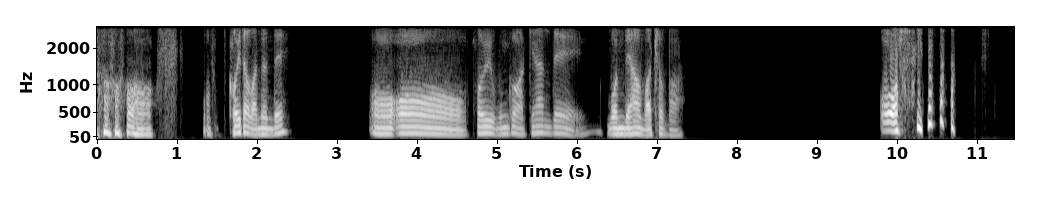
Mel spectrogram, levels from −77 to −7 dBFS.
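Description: From start to finish the speech carries aliasing. The audio was resampled down without an anti-alias filter, which fits a new rate of around 6 kHz, so energy above 3 kHz folds back below that edge at unrelated frequencies, roughly 25 dB under the speech. Sibilants turn gritty and metallic, and the spectrum runs hard up to 3 kHz. A clean low-pass would only dull the top end, but here false, inharmonic tones are added.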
